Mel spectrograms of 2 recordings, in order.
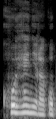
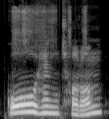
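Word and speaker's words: כֹּהֵן: 카프가 쓰여 있는 곳이에요 그래서 보통은이 단어를 코헨이라고 발음하기도 하고 제가 지금 이렇게 쓴 것처럼 음역할 때는 그냥 코헨이라고 쓴단 말이에요 그런데 실제로 유대인들이 이것을 읽는 것을 들어보면 거의 꼬핸처럼 발음을 하더라라는 겁니다 그렇다고 해서 진짜 쌍기역처럼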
